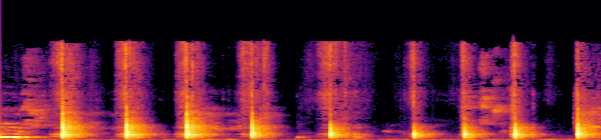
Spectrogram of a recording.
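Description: Kitchen knife slicing garlic cloves on a wooden cutting board: about ten sharp knocks of the blade on the board, roughly one every two-thirds of a second.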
